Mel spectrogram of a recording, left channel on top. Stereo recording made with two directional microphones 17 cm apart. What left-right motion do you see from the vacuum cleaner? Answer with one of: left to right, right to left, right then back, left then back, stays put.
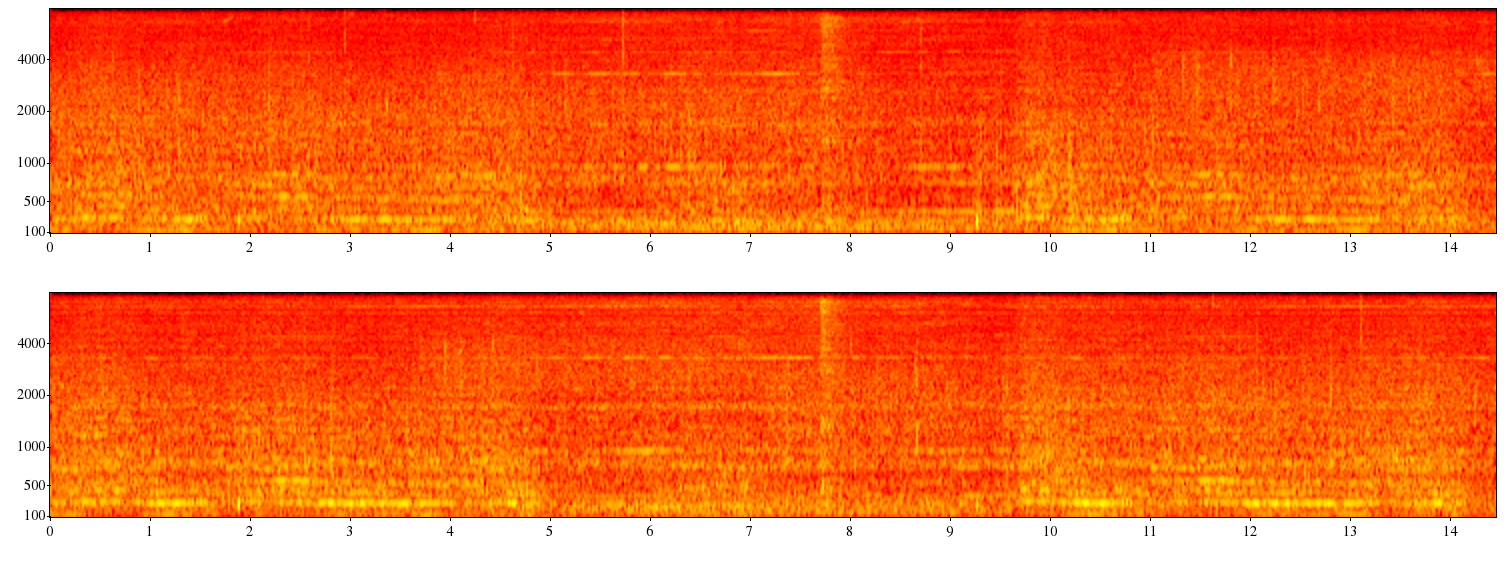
stays put.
